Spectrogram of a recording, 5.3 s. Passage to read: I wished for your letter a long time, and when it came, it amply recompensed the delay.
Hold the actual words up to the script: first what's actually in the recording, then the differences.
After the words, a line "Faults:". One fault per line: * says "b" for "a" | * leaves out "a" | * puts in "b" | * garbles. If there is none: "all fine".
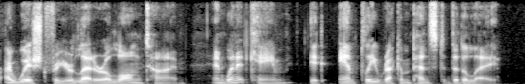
I wished for your letter a long time, and when it came, it amply recompensed the delay.
Faults:
all fine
